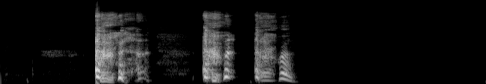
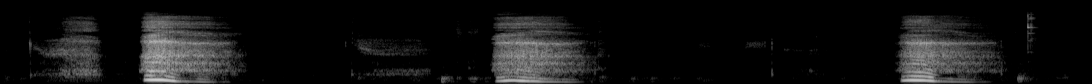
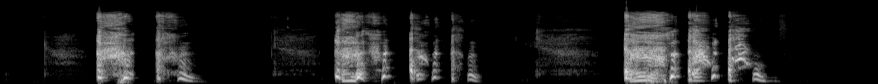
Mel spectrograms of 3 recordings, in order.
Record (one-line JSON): {"cough_length": "4.9 s", "cough_amplitude": 32768, "cough_signal_mean_std_ratio": 0.3, "exhalation_length": "10.9 s", "exhalation_amplitude": 26082, "exhalation_signal_mean_std_ratio": 0.33, "three_cough_length": "8.8 s", "three_cough_amplitude": 32767, "three_cough_signal_mean_std_ratio": 0.42, "survey_phase": "beta (2021-08-13 to 2022-03-07)", "age": "45-64", "gender": "Female", "wearing_mask": "No", "symptom_cough_any": true, "symptom_runny_or_blocked_nose": true, "symptom_sore_throat": true, "symptom_fatigue": true, "symptom_headache": true, "symptom_onset": "7 days", "smoker_status": "Never smoked", "respiratory_condition_asthma": false, "respiratory_condition_other": false, "recruitment_source": "Test and Trace", "submission_delay": "2 days", "covid_test_result": "Positive", "covid_test_method": "RT-qPCR", "covid_ct_value": 17.7, "covid_ct_gene": "ORF1ab gene"}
